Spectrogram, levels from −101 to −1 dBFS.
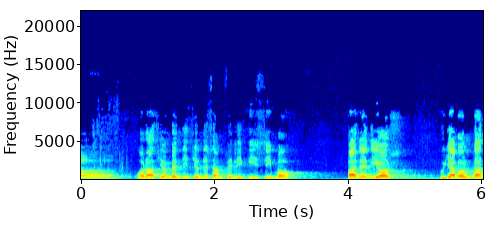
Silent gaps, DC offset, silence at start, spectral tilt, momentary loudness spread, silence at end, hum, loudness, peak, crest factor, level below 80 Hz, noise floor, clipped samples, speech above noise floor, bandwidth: none; under 0.1%; 0 s; -6.5 dB/octave; 14 LU; 0 s; none; -33 LUFS; -14 dBFS; 18 dB; -62 dBFS; -65 dBFS; under 0.1%; 34 dB; 9.4 kHz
